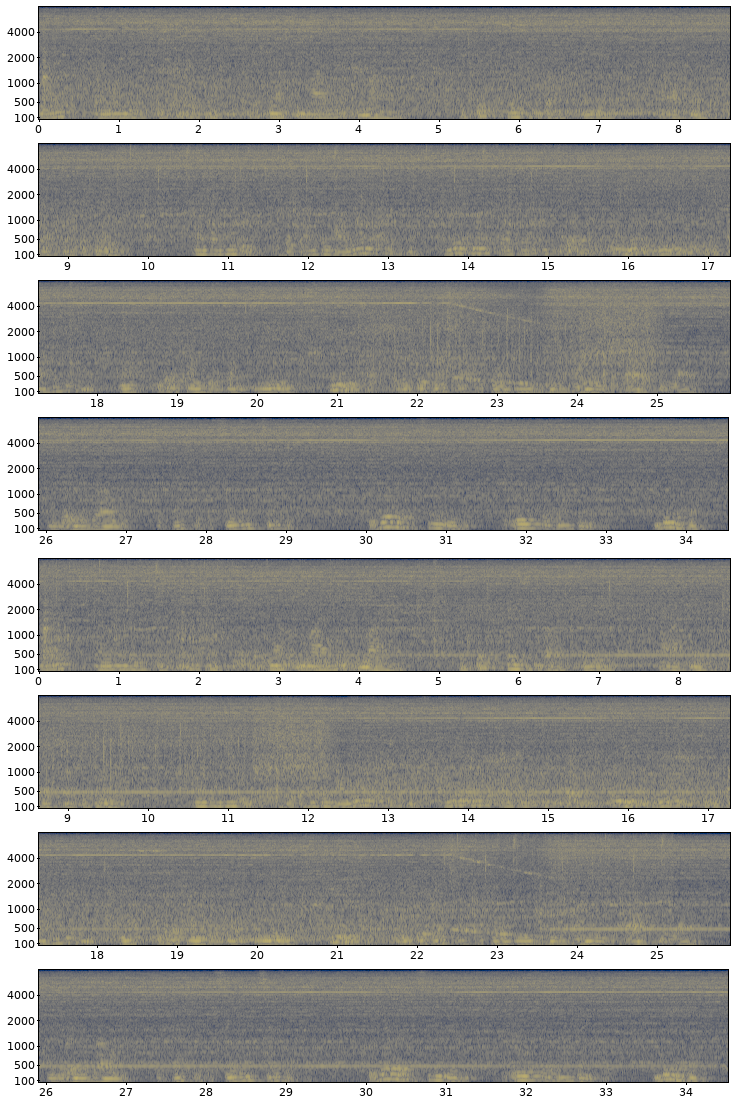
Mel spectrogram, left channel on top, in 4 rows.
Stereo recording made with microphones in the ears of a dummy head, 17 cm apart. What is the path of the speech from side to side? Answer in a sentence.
You can hear the speech move from left to right.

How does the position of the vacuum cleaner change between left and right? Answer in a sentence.
In this clip you hear the vacuum cleaner stay in one place.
